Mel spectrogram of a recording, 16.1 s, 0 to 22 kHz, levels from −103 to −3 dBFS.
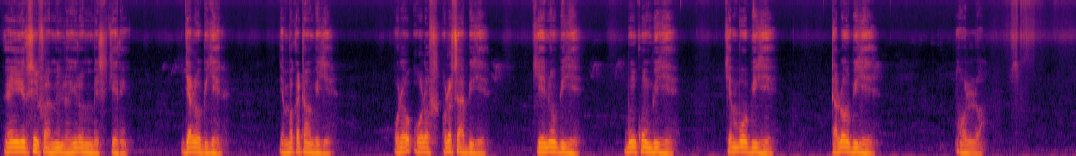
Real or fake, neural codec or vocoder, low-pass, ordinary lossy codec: real; none; none; none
